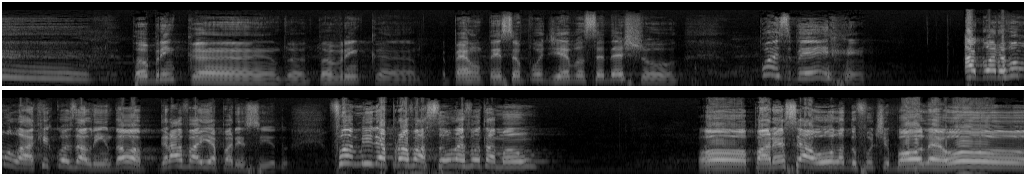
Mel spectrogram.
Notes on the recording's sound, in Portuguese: palestra transmitida ao vivo pela RAETV em 18/07/2018 no Centro Espírita Irmã Angélica em Araçatuba-SP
